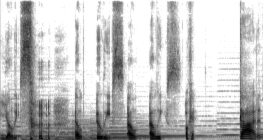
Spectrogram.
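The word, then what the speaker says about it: Ylisse: is called the exalt Elis closer to Iris like the iris flower I always pronounce it yis Elise Elise okay got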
